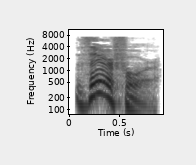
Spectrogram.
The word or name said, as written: therefore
